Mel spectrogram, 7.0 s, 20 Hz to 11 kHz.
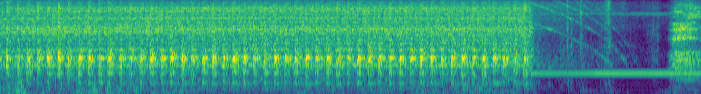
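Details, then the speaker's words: Flood-damaged 2007 Cadillac CTS, about 50,000 miles, after starter replacement: strong even cranking about three pulses a second for five seconds without firing; nice healthy crank, normal. "She's a cranker. I love it. It sounds great. Nice, healthy crank."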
